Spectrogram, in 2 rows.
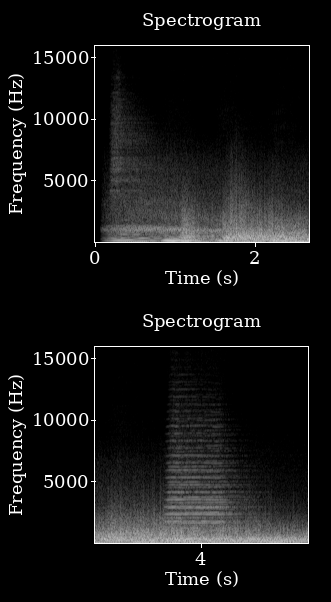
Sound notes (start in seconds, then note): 0.0 suspenseful music; 0.4 thunder rumbles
